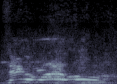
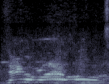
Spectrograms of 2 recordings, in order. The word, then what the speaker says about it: Tagovailoa: It's not Vailoa. It's Vailoa. He had a whole other syllable in that bad boy.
